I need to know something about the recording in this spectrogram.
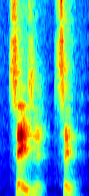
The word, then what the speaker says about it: Sazed: letter that I think Sazed or Sezed, how do you pronounce his name, Chad? Sazed. Yep. Missed it twice. It's Sazed for short, so you're good.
